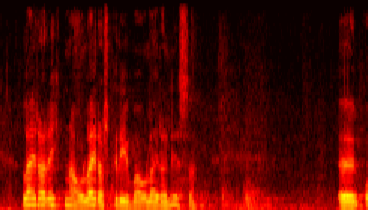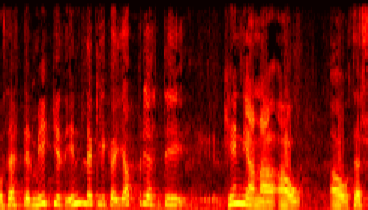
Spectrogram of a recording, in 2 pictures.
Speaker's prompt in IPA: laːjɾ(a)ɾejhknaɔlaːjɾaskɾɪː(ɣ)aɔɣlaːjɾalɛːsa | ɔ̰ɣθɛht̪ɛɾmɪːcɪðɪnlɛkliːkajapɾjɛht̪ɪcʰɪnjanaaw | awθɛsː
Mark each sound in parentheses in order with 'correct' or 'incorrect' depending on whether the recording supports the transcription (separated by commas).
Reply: correct, incorrect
